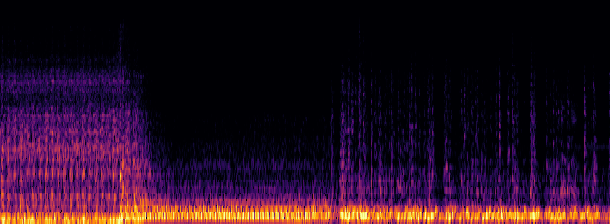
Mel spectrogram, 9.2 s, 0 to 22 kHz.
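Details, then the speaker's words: LS-swapped Chevrolet S10 V8 on open-header first start in cold weather: strong running note suddenly drops, then goes ragged and crackly with uneven pulses as the engine stumbles and dies; owner thinks it ran out of fuel, not confirmed. "sounds like we're out of gas [Music] there you go sassy did that she just ran out of gas at least i think it's out of gas"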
